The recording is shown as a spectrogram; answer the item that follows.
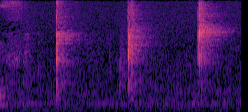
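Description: Fingers snapping three times, evenly, about three-quarters of a second apart.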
